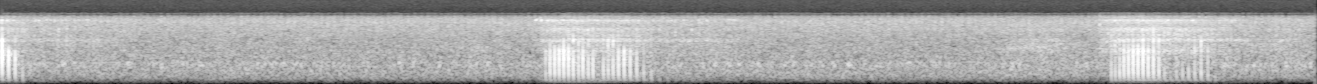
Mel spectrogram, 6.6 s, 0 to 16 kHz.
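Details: Soft, rhythmic, rattling snores about every three seconds (roughly 20 breaths a minute) from a sleeping 6-month-old baby boy, over a steady background hiss: infant snoring.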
